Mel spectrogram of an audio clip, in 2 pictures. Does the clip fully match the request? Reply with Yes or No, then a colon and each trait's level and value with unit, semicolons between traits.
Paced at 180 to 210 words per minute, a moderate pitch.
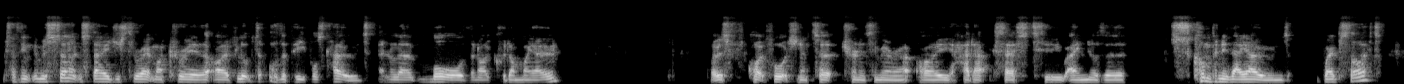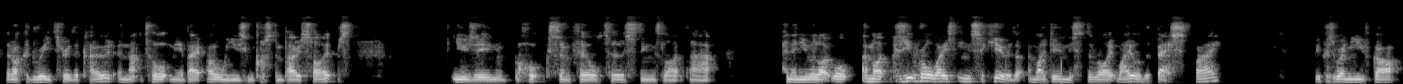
No: average, 200 wpm; low, 115 Hz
